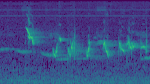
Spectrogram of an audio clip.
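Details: Greater green leafbird singing vigorously: a high descending swoop, then quick chirped and slurred whistles repeated several times per second, forming a bright, bouncing phrase.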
